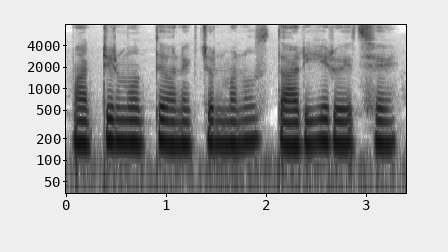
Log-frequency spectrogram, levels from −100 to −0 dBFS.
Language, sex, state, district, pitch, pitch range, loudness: Bengali, female, West Bengal, Cooch Behar, 175 Hz, 175-185 Hz, -15 LUFS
